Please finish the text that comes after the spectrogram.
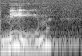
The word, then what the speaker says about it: meme: will forgive me if i abbreviate my meme to mean if it is any consolation it could alternatively be thought of as related to memory or to the french word ming it should be pronounced to rhyme with cream now this is hardly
